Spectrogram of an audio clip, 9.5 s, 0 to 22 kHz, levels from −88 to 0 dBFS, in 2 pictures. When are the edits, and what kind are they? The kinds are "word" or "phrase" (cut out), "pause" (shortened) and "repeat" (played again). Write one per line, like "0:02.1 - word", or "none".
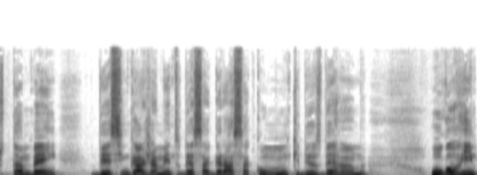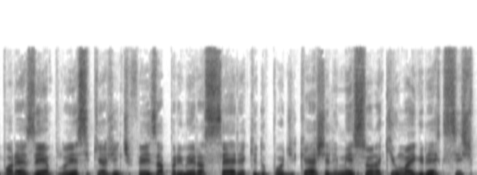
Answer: none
